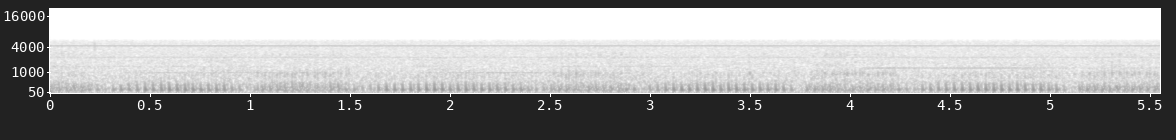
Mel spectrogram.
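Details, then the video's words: Pet tomcat purring near his owner or on the lap, a deep motor-like rumble rising and falling in even swells with each breath, about four cycles in five seconds, in a quiet indoor room. "My Cat Purring Up a Storm"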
